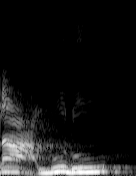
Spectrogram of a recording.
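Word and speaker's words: نعبد: Dan hati-hati juga dalam lafaz ini dalam pengucapan na'budu. Nah, ini sering ada terjadi mat ya, mat. Karena dalam kondisi dhammah wawunya rawan di situ ada waw sukun.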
